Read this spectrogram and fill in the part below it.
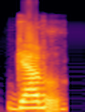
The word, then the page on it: gavel: Indian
